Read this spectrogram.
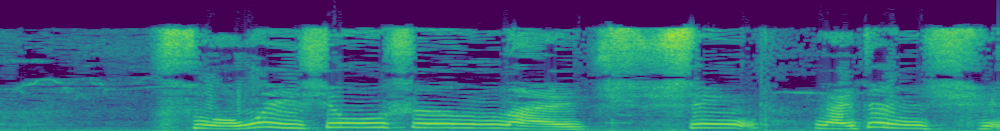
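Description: A young boy recites a text aloud in a steady, sing-song voice.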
